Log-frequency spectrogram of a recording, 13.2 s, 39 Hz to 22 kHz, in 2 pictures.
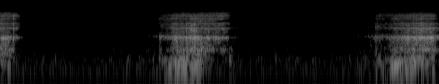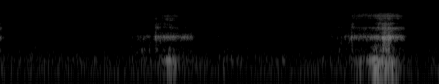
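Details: Person in deep sleep, recorded as white-noise ASMR, snoring: four rough snores spaced about three seconds apart, one fainter, with quiet between them, about 19 a minute.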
